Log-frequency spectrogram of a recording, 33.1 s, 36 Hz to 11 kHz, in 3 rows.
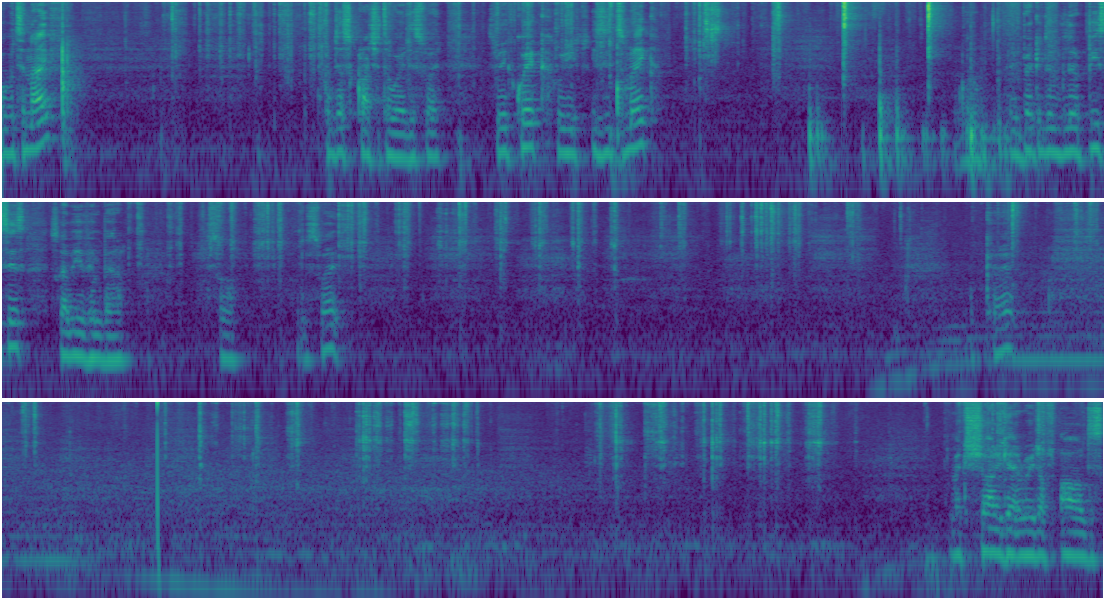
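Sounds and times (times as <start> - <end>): knife scraping ginger skin: 0.4 - 33.0.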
